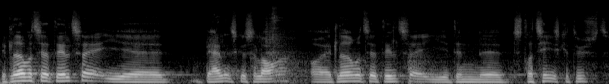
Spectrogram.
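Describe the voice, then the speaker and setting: A normal speaking voice from a man, medium-pitched with fairly even intonation, at a moderate pace. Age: 40s. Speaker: company chief executive. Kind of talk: promotional interview statement.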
